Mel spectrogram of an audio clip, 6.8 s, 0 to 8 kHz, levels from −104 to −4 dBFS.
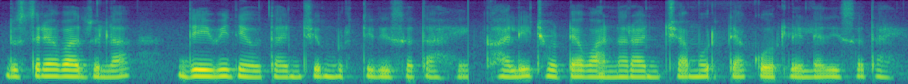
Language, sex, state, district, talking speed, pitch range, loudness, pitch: Marathi, female, Maharashtra, Pune, 125 wpm, 175-190 Hz, -18 LUFS, 180 Hz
